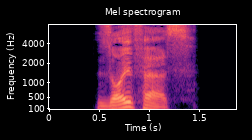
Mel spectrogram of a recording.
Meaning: genitive singular of Säufer
- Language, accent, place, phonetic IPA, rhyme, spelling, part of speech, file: German, Germany, Berlin, [ˈzɔɪ̯fɐs], -ɔɪ̯fɐs, Säufers, noun, De-Säufers.ogg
